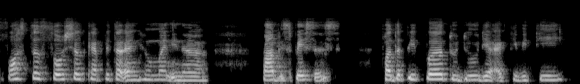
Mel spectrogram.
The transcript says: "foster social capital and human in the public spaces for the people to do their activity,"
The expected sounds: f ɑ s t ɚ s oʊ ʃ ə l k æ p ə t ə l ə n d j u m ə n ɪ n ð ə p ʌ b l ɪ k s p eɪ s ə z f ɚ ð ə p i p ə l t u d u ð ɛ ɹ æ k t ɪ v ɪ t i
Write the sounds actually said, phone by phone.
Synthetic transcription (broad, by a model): f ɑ s t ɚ s oʊ ʃ ə l k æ p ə t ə l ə n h j u m ə n ɪ n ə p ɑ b l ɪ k s p eɪ s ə s f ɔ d ə p i p ə l t u d u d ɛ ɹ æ k t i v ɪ t i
